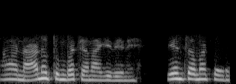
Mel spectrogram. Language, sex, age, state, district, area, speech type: Kannada, female, 30-45, Karnataka, Bangalore Rural, rural, conversation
